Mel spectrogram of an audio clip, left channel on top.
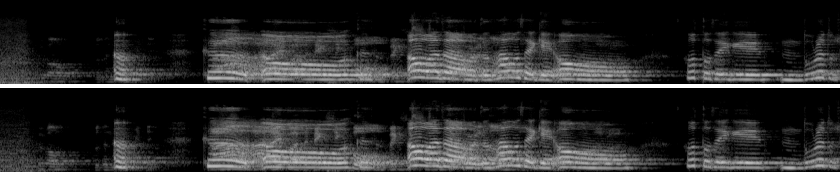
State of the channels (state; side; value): normal; both; correlation 0.83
